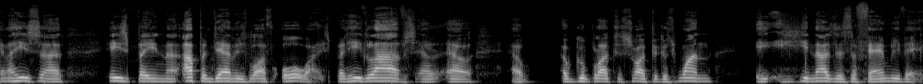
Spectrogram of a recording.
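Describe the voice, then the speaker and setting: A very clean, silent-background recording of speech at a moderate speed, with fairly even intonation. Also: man, medium pitch for a man. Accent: Australian. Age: 60s. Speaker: podcast co-host, TV personality. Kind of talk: casual chat.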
